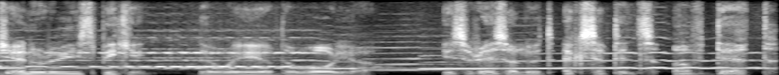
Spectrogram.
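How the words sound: It is said in a stereotyped Japanese voice.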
